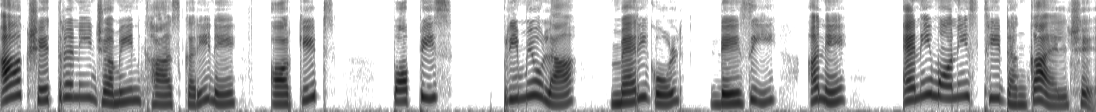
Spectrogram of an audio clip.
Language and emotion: Gujarati, neutral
